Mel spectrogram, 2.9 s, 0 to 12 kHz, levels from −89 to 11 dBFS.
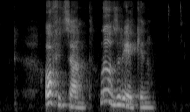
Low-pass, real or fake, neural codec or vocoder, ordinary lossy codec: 10.8 kHz; real; none; Opus, 16 kbps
